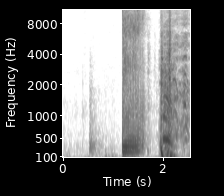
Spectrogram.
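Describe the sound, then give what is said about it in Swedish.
A voice imitates a stepfather's huge fart as he comes into the living room in the morning: a loud, buzzing imitation in two close bursts, the first steady and the second rougher, after a brief soft rustle. “lägger världens största fis.”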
